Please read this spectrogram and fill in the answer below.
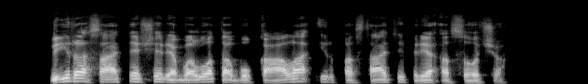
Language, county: Lithuanian, Panevėžys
